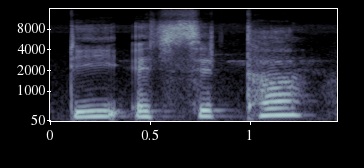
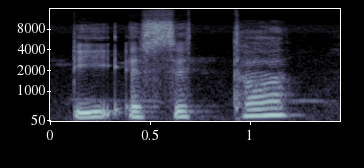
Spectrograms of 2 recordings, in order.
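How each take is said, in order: Both takes have the same delivery.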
